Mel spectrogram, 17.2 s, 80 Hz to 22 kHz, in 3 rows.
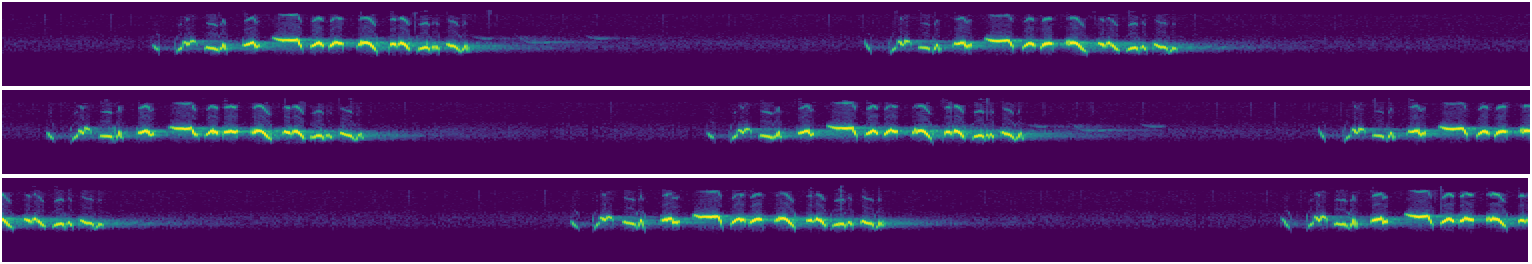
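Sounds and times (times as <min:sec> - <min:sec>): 
red-flanked bluetail song of quick tinkling notes: 0:00.6 - 0:02.3, 0:03.2 - 0:04.6, 0:05.9 - 0:07.2, 0:08.4 - 0:10.0, 0:10.6 - 0:12.0, 0:13.6 - 0:15.0, 0:15.8 - 0:17.1.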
